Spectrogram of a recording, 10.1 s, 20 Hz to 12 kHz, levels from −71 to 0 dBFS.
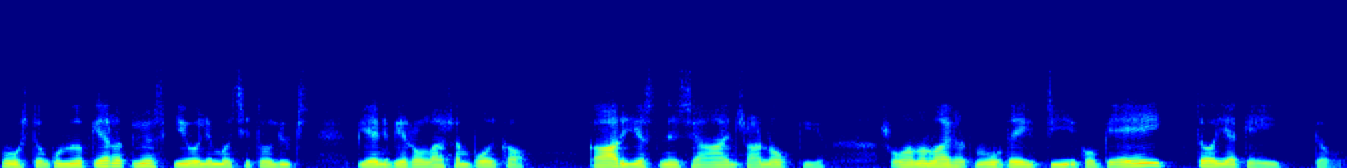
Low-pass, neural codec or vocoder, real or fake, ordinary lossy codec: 7.2 kHz; codec, 16 kHz, about 1 kbps, DyCAST, with the encoder's durations; fake; none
